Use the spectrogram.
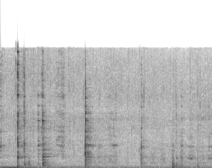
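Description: Shallots sauté in a pan as a spoon scrapes and stirs in a few sharp, separate clacks over a low background sizzle, close and fairly quiet, with no one talking.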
